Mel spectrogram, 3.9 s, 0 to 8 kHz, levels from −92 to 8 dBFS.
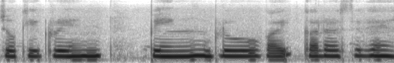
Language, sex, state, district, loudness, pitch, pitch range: Hindi, female, Arunachal Pradesh, Longding, -11 LUFS, 235 Hz, 225-240 Hz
